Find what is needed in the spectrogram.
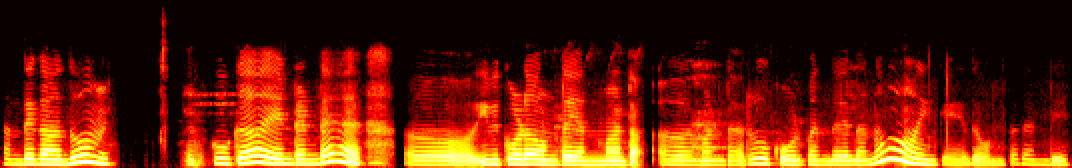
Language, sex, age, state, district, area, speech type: Telugu, female, 30-45, Andhra Pradesh, Guntur, rural, spontaneous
